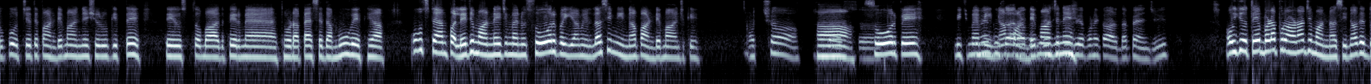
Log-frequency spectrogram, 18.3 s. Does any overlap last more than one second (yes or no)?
yes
